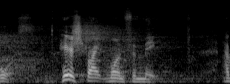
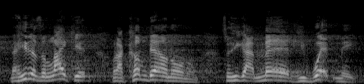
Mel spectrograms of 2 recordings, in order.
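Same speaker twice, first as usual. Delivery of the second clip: ordinary talk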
